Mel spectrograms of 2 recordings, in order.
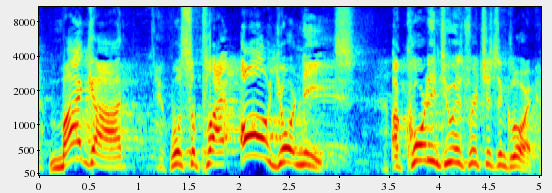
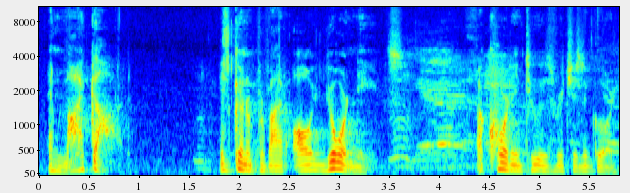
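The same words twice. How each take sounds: First: Loud, high pulpit proclamation with "all" hit hard; emphatic proclamation. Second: Low, deliberate quote with weight on "your"; measured emphatic promise. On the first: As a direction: thunder the promise to the congregation. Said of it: "An emphatic, didactic statement". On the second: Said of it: "he gets this emphatic". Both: Retold or imitated.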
